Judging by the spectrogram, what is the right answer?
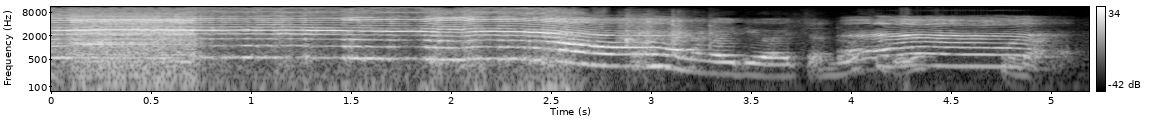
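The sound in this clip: An infant cries in loud, high-pitched wails, one long sustained wail that sags downward in pitch, then a brief break and a second, shorter cry.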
